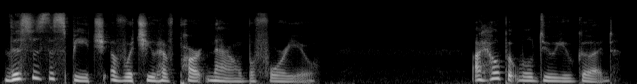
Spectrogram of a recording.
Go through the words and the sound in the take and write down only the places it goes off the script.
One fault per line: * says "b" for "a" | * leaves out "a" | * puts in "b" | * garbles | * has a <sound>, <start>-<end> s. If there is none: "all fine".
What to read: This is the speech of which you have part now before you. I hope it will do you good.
all fine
